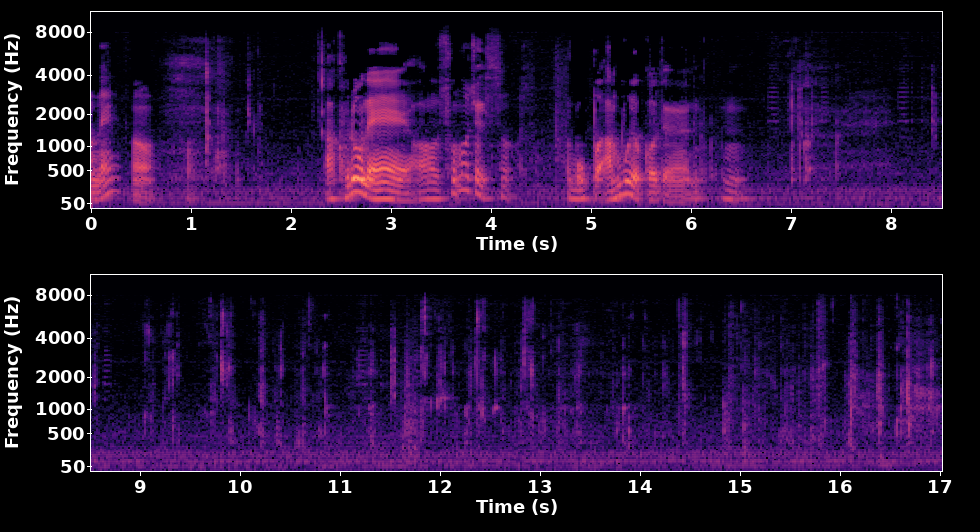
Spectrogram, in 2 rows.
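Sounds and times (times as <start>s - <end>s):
steady low hum: 0.0s - 17.0s
wet chewing mouth clicks: 8.3s - 17.0s.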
